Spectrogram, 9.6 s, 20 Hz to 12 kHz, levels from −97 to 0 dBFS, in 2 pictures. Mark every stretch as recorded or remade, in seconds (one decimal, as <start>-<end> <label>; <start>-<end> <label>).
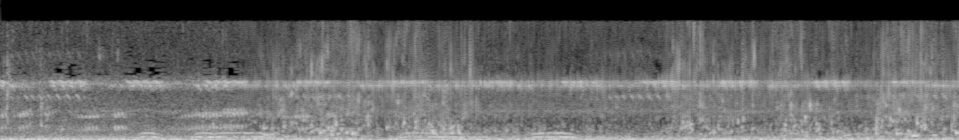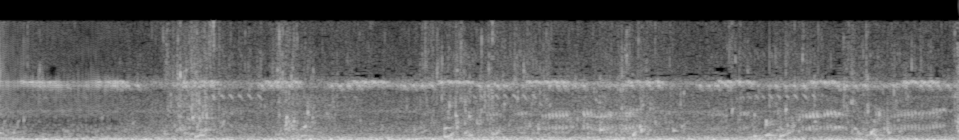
0.0-1.2 recorded; 1.2-5.4 remade; 5.4-9.6 recorded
